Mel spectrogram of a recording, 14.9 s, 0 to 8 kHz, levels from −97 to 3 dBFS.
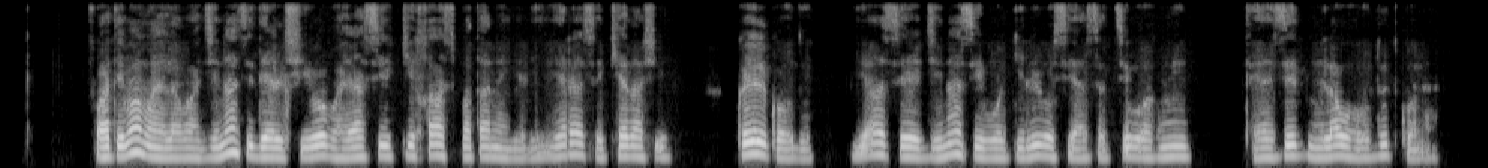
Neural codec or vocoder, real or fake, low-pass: codec, 16 kHz, 16 kbps, FreqCodec, smaller model; fake; 7.2 kHz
